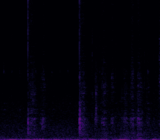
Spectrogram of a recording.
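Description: A coin scratching the coating off a lottery scratch-off ticket in a few short rubbing strokes, over a steady low hum.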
